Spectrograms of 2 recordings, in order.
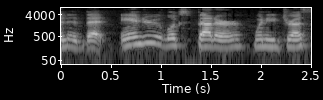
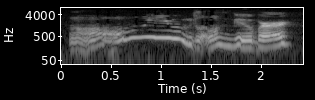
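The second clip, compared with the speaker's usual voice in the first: tender teasing; 4 dB quieter, slower than usual. Retold or imitated. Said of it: "and I'm like".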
